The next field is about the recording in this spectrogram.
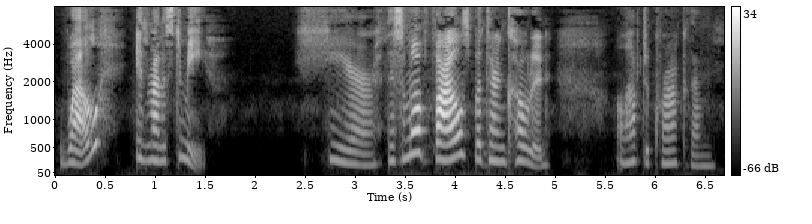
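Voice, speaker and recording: A woman's voice: sits high, lively intonation, measured pace, bright, forceful tone, dry recording, full character voice. A woman playing a headstrong, curious young mare in an audio drama, theatrical and indignant. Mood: sulky, frustrated.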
